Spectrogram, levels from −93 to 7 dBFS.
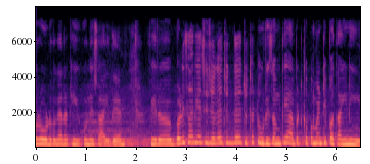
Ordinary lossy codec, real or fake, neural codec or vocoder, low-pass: MP3, 64 kbps; real; none; 7.2 kHz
